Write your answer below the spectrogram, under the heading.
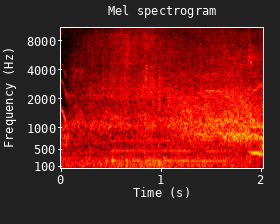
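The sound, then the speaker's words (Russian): A car skids on a straight bridge, its tires hissing and squealing in one steady, continuous slide that grows slightly louder over about two seconds. “Прости. Занесло немного. На прямом мосту?”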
